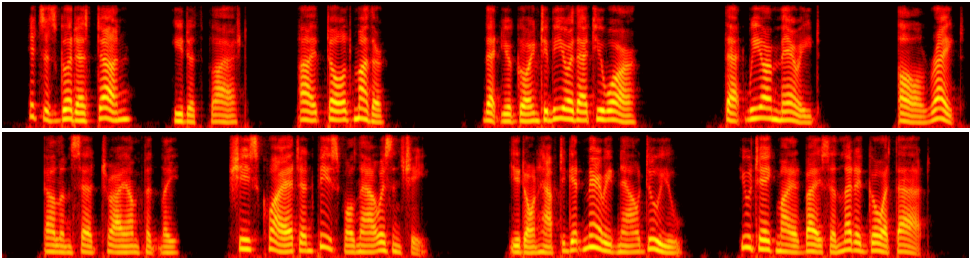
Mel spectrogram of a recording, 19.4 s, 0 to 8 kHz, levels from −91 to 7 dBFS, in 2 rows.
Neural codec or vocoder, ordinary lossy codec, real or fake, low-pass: codec, 16 kHz, 4 kbps, FunCodec, trained on LibriTTS, 50 frames a second; Opus, 64 kbps; fake; 7.2 kHz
